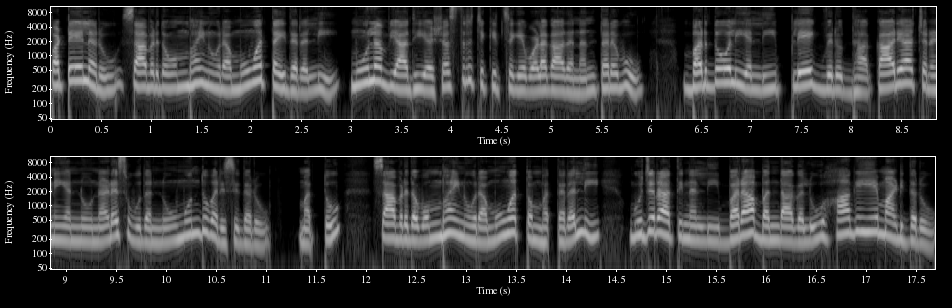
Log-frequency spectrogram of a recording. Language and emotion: Kannada, neutral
